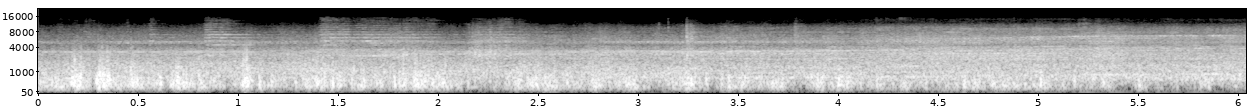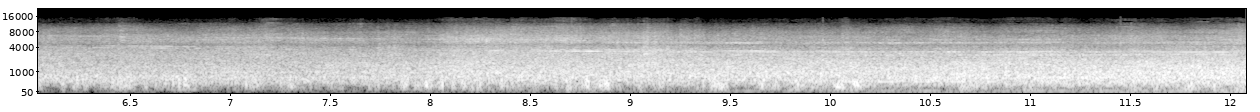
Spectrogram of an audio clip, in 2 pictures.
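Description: Two Canadian Pacific EMD SD60 diesel-electric locomotives, each powered by a 16-cylinder two-stroke diesel, pulling a long freight train past, with engine noise and wheels on the rails. The sound grows steadily louder in the last few seconds as the locomotives come close.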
